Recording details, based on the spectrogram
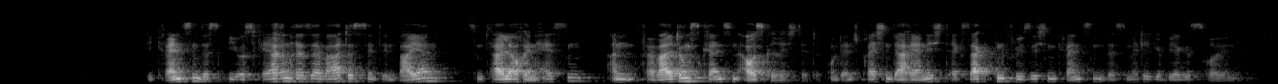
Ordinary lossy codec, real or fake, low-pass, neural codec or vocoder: none; real; none; none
